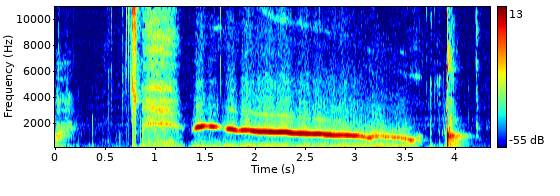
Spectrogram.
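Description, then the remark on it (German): A voice imitates a kiss: a sharp lip smack, then a long, steady whistle gliding slowly downward, ending in another crisp smacking pop. Fairly loud, with no talking. “Ja, schönes Geräusch, sehr schön. Ein das Kuss.”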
